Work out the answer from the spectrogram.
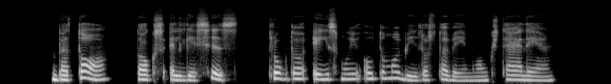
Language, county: Lithuanian, Vilnius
